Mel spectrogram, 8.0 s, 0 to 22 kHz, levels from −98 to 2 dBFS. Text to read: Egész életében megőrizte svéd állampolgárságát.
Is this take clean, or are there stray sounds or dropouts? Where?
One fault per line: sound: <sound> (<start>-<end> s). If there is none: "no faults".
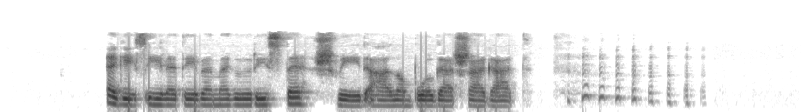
sound: laugh (5.5-7.1 s)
